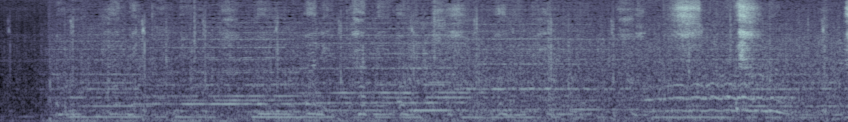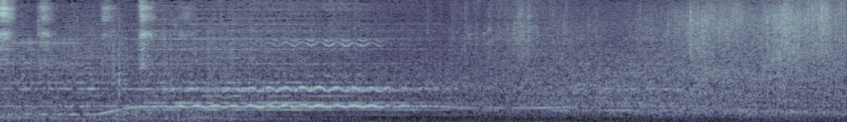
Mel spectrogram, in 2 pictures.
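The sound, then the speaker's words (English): A steady, dense hiss of rain drums on a car driving through a forest. A low droning hum runs beneath it, with sustained tones that slowly rise and fall. No one speaks. “The atmosphere is miserable and subdued, like the rain beating down on them from outside.”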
